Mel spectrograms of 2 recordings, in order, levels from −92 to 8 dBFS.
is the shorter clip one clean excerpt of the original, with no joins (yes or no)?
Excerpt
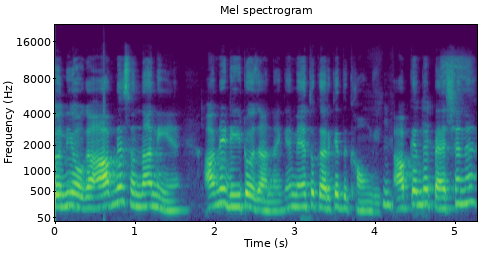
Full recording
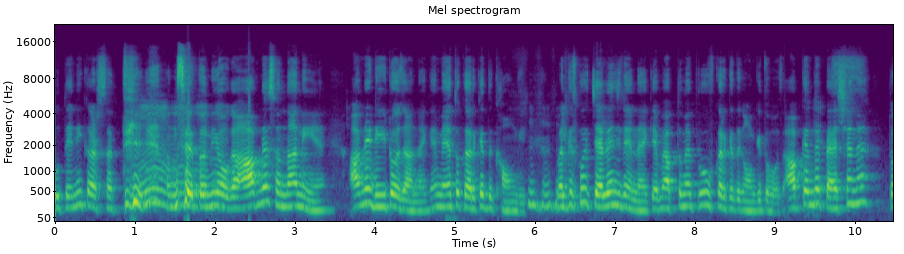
no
